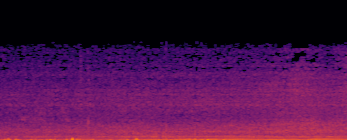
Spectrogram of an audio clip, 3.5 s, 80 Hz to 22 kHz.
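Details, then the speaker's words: 1981 Honda XL125S, 7,000 miles, idling after an oil change: single cylinder with a busy light top-end clatter; cam chain rattle, chain slack and needing adjustment, adjuster possibly frozen. "he's rattling on the top end cam chain wants adjusting"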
